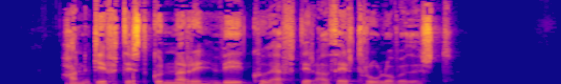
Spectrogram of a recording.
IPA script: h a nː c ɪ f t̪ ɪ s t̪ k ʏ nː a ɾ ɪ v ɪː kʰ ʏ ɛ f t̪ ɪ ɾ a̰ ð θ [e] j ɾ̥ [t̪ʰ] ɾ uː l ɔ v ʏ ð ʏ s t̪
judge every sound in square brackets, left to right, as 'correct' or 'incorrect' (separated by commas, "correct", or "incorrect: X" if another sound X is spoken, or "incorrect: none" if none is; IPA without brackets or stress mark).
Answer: correct, correct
